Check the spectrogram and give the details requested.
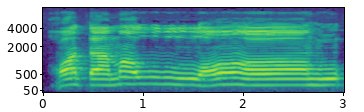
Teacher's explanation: خا کو موٹا کر کے پڑھیں گے، حروف مستعلیہ میں سے ہے،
